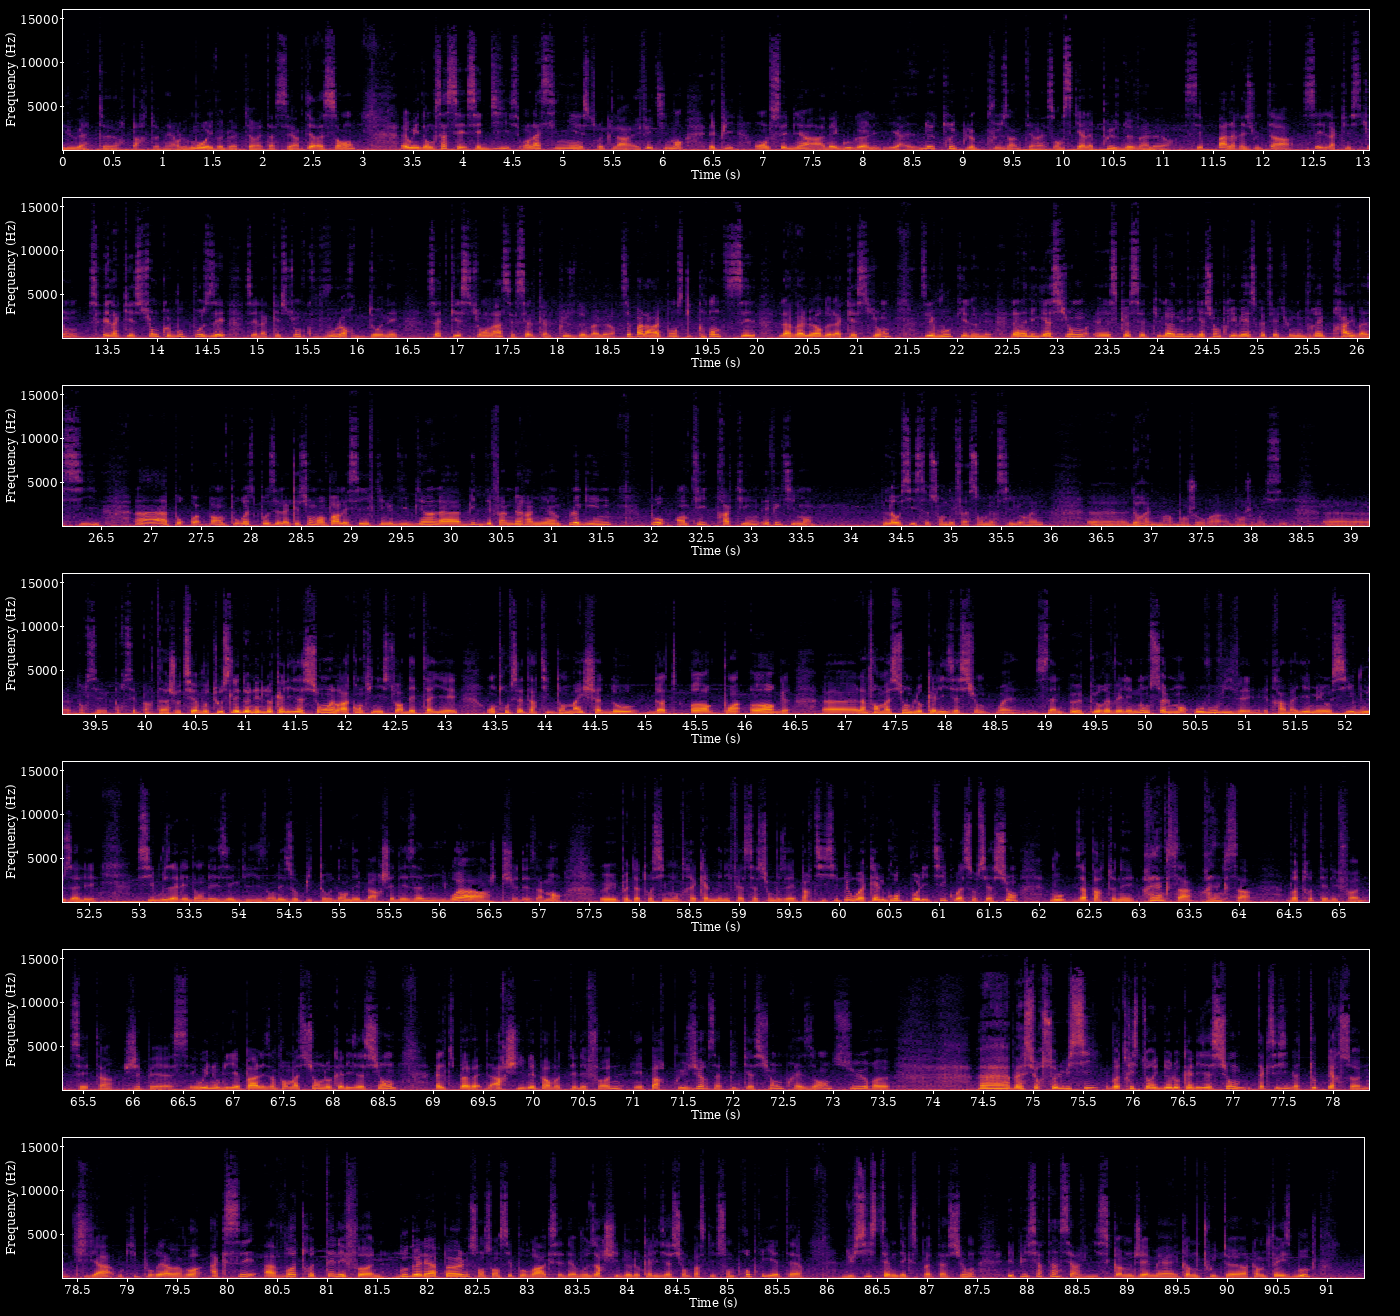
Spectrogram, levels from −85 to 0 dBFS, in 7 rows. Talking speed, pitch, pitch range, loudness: 210 wpm, 140 Hz, 115-170 Hz, -27 LUFS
